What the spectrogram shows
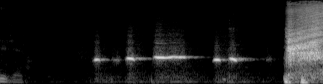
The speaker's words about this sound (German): Jetzt habe ich darüber nachgedacht, dass ich gepfiffen habe und schon ging es nicht mehr. Deswegen habe ich immer Angst, auf Kommando zu pfeifen.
